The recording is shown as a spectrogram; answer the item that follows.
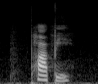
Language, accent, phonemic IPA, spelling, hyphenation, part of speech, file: English, General American, /ˈpɑpi/, poppy, pop‧py, noun / adjective, En-us-poppy.ogg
